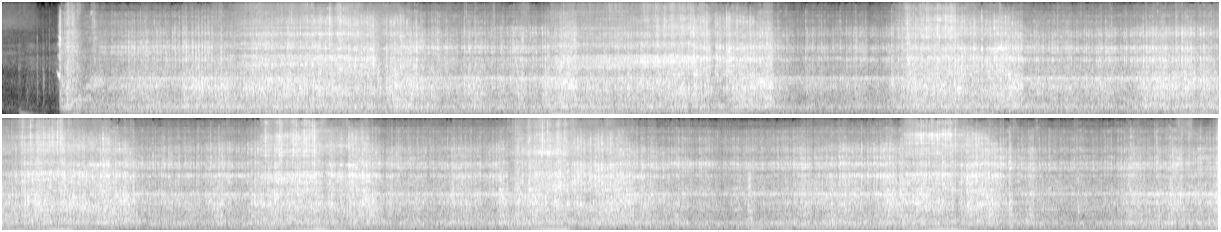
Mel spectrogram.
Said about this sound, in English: So let me just drill these holes all the way through.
